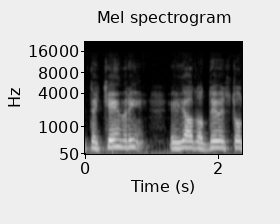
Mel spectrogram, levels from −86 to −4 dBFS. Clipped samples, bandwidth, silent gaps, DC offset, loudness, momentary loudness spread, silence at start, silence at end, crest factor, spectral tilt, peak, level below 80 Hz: under 0.1%; 12.5 kHz; none; under 0.1%; -25 LUFS; 8 LU; 0 s; 0 s; 16 dB; -7 dB/octave; -8 dBFS; -58 dBFS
